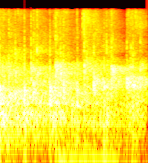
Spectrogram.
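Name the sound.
class clapping for a student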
